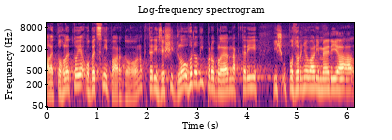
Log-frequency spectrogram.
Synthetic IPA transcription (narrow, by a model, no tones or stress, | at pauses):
alɛt̪o̞ɦlɛt̪ojɛʔo̞bɛt͡sniːpa̰ɾdo̰nkt̪ɛɾiːr̝ɛʃiːdlo̞wɦodo̞biːpɾo̞blɛːmnakt̪ɛɾiː | jɪʃʔupo̞zo̞ɾɲo̞valimɛːdɪaa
